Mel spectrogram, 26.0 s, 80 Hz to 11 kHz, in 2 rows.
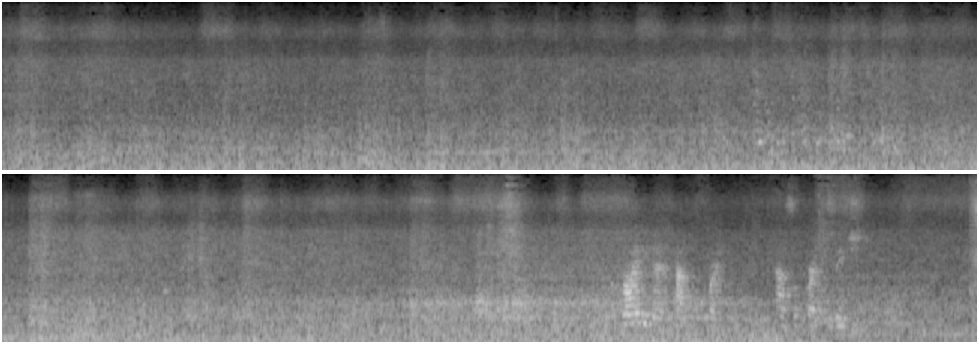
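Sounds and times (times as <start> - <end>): subway car rumble on rails: 0.0 - 26.0
recorded station announcement: 21.0 - 24.6.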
